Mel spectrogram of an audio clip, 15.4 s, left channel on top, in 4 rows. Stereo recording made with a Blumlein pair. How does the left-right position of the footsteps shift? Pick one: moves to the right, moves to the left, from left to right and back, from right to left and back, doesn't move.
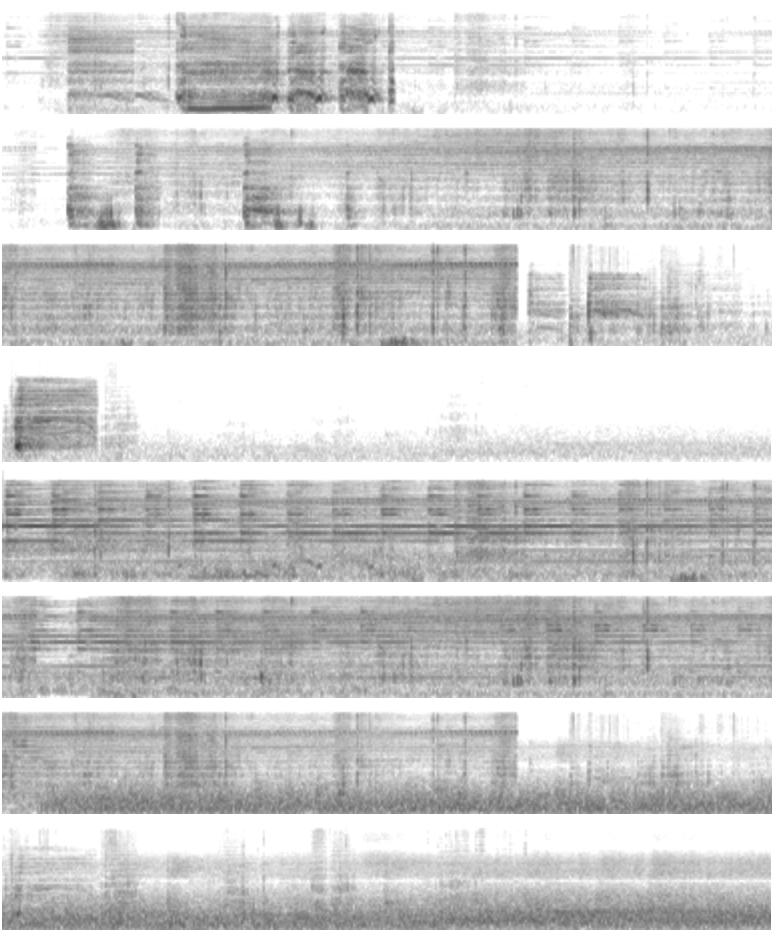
from right to left and back.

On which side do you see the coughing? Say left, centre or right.
left.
